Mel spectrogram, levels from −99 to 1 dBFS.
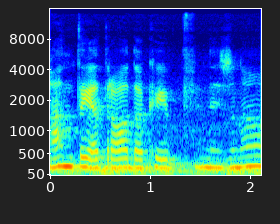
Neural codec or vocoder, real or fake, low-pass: none; real; 14.4 kHz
